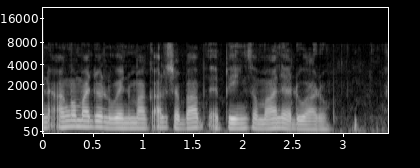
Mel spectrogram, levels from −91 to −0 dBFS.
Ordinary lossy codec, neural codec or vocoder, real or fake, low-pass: none; codec, 16 kHz, 4.8 kbps, FACodec; fake; none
